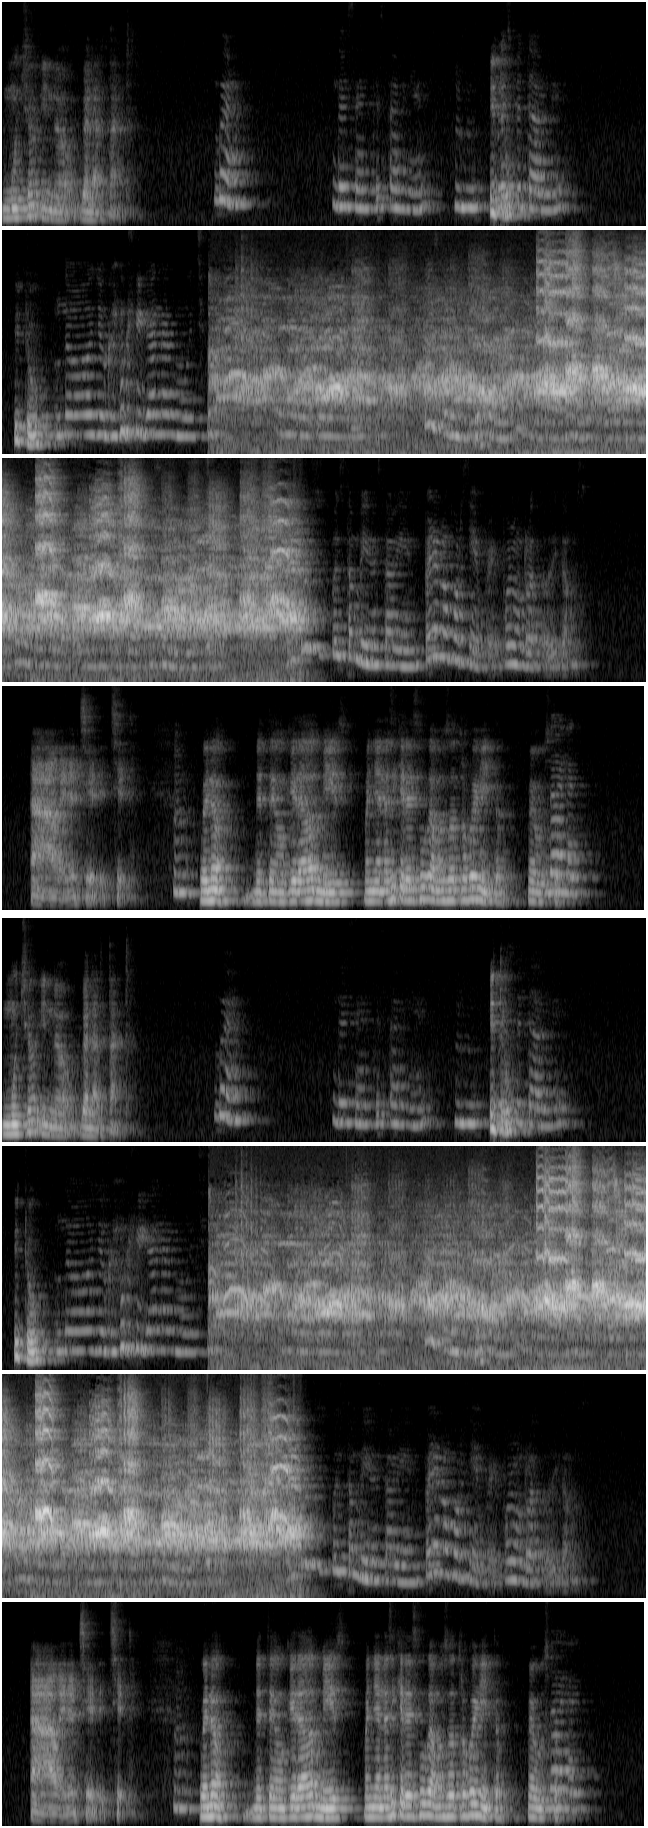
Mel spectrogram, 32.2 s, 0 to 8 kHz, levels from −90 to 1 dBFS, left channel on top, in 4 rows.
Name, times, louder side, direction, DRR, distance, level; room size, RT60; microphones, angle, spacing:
voice 1, 0.0-1.5 6.1-6.4 8.2-8.6 14.0-14.1 24.5-25.8 26.6-28.4 28.7-30.4 30.7-31.0, right 3 dB, 75° right, 2 dB, 0.7 m, -32 dB
voice 2, 2.6-3.0 4.1-5.3 5.7-7.0 8.7-10.7 11.1-12.9 13.3-18.8 19.6-23.3 26.3-26.5 30.9-31.3, left 2 dB, 80° left, 1 dB, 1.9 m, -43 dB
Bird, 10.6-19.8, right 3 dB, 25° right, 0.7 m, -24 dB
10.5 x 4.2 x 5.2 m, 0.69 s
head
